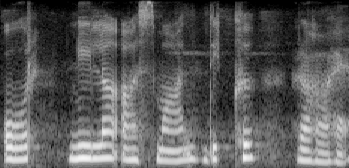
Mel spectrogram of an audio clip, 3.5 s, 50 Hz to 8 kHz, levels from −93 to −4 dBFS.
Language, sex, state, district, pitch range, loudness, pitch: Hindi, female, Himachal Pradesh, Shimla, 190-220 Hz, -17 LUFS, 205 Hz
